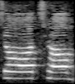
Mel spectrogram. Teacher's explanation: উচ্চারণকালে জিহ্বা বা তালুর স্পর্শের পরপরই উভয়ের মধ্যে বায়ুর ঘর্ষণজাত ধ্বনি সৃষ্টি হয় বলে এগুলোকে বলা হয় ঘৃষ্ট ধ্বনি।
